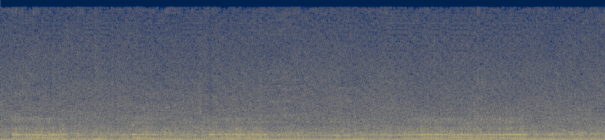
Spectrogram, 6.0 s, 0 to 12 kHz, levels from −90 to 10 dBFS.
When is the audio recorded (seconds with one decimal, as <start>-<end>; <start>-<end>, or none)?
none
